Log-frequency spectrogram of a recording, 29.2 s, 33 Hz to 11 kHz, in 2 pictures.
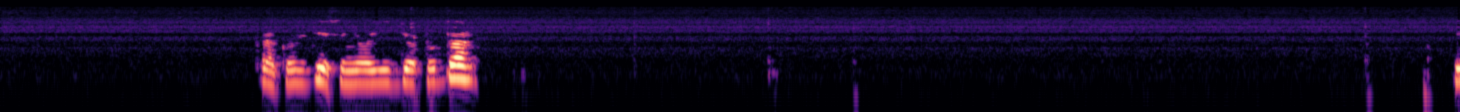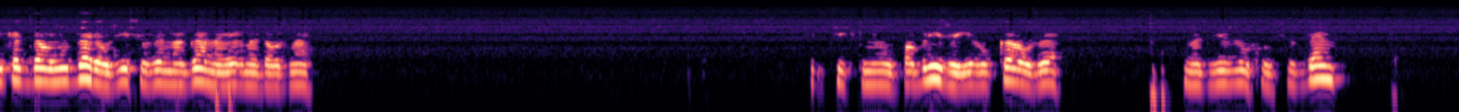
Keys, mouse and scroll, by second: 6.3-7.8 middle drag, 8.8-13.9 drag, 14.3-14.9 middle drag, 16.8 g, 26.2 g, 27.9 drag, 28.5-29.1 middle drag.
